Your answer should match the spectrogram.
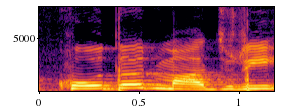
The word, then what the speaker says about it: खोद माजरी: question पूछा जाता है खादर माजरी इसको खोद खोद माजरी भी बोलते हैं ठीक है जगह का नाम जो भी प्रॉपर वे में प्रोनाउंस किया जाता है खोद माजरी इस जगह को बोला जाता है जहां से ये एंटर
